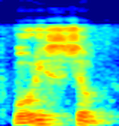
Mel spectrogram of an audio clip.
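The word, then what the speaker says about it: Maurice: 이 마우리우스, 요거는 그냥 실제 발음으로는 모리스죠.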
